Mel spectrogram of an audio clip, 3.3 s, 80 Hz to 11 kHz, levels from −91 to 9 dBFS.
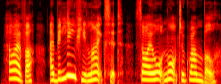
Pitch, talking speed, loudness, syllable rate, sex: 260 Hz, 215 wpm, -15 LUFS, 6.2 syllables/s, female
